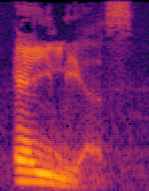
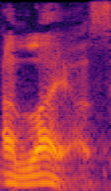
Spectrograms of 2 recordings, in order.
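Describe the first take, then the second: First: It sounds like AY-lee-us. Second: It sounds like ee-LIE-us. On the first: The speaker calls it right. "you say alias" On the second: The speaker calls it wrong. "you don't say Elias"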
